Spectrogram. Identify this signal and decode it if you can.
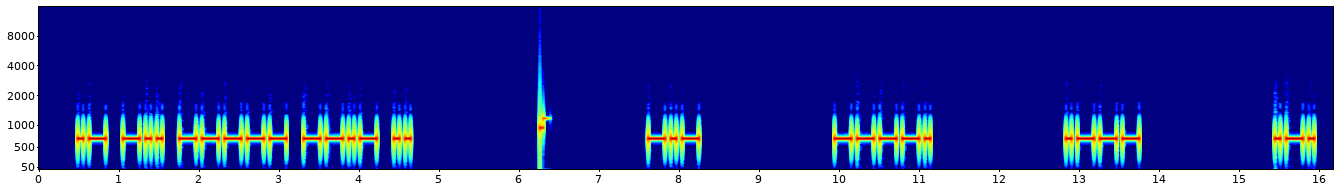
Morse code, heard as a keyed tone, about 17 wpm, spaced as for 8 wpm, 700 Hz. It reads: AD0QI K9JR
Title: USA Call Signs - 8x Character Spacing - 17wpm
